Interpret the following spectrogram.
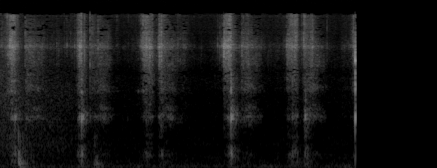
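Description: Kitchen knife chopping leafy herbs on a wooden cutting board: irregular knocks of the blade on the board, some in quick pairs. The sound cuts off abruptly about three and a half seconds in.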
